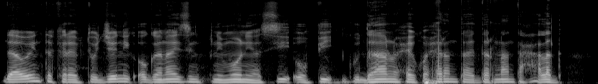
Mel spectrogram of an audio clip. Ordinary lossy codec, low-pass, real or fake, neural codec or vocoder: none; none; real; none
